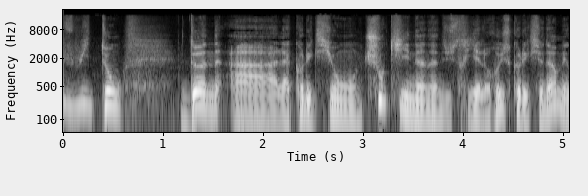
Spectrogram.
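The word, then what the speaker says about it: Chtchoukine: Son nom, Sergei Tchoukine, alors c'est compliqué, ça s'écrit Tchoukine, mais moi, j'ai vraiment compris qu'on dit Tchoukine.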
